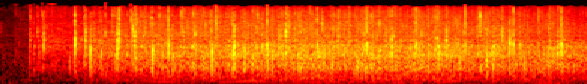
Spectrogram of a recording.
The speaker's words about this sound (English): Here's the example. Catholic University law librarian calls police on student for being argumentative. Clap your hands if you think this is real.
